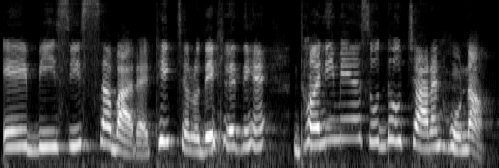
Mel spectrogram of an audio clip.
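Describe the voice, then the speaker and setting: A woman's voice: sits high, sing-song, a little slow, a bit bright. A young woman teacher leading an exam-prep lesson, asking the class questions and answering them herself. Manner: drills students with quiz-style questions, then answers them.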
